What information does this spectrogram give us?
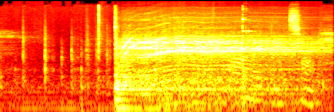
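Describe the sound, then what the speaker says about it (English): An electric blender cutting lard into flour for an apple pastry braid: a few clicks and taps, then a loud steady whirring motor that starts abruptly and runs on with a slight fade. "And just put down the blender and then turn it on."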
